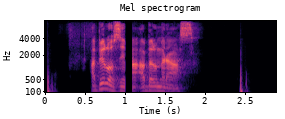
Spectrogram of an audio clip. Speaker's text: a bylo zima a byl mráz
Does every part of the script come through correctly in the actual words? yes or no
yes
